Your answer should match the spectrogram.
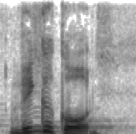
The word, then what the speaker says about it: Vingegaard: You spoke to Jonas Vingegaard of Jumbo Visma. Can you say his name better than I can? – Jonas Vingegaard. – That is much better.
